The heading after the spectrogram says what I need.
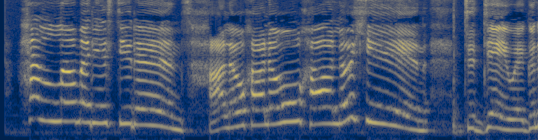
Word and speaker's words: Hallo: Hallo, hallo. Make L soft.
